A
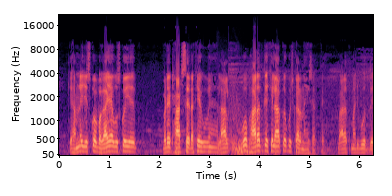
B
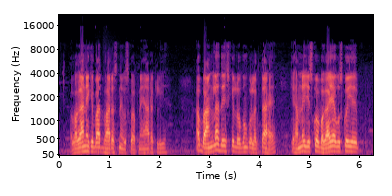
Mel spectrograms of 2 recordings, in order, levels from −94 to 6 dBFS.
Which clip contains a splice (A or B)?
A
